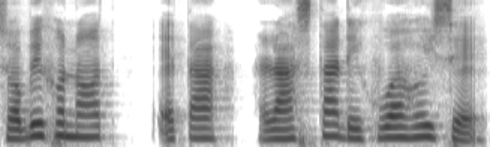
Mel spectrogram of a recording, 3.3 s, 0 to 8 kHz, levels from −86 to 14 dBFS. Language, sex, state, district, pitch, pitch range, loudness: Assamese, female, Assam, Kamrup Metropolitan, 210 Hz, 190-225 Hz, -17 LUFS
